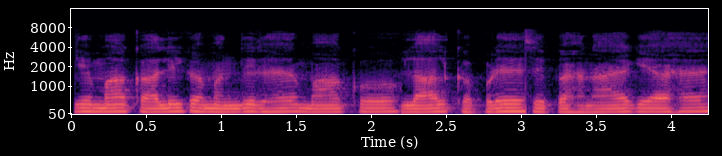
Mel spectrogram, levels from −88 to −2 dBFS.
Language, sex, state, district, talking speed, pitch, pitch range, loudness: Hindi, male, Jharkhand, Sahebganj, 195 wpm, 115 Hz, 115-120 Hz, -32 LUFS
